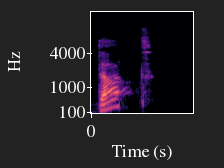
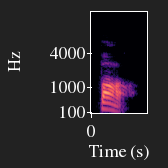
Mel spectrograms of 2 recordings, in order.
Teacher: La voyelle A de date est une voyelle antérieure, c'est-à-dire qu'elle est prononcée avec la langue en avant, tandis que la voyelle A de pâte est prononcée avec la langue en arrière. Cela n'est pas évident sur ces deux schémas, mais en regardant bien, on voit ici que la langue est légèrement plus en avant que pour la production de la voyelle A sur le schéma à droite. · le A de date est une voyelle étirée, c'est-à-dire que pour la prononcer, les lèvres doivent être étirées, écartées.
